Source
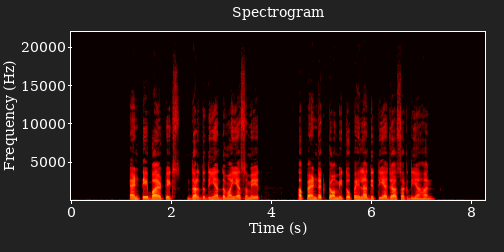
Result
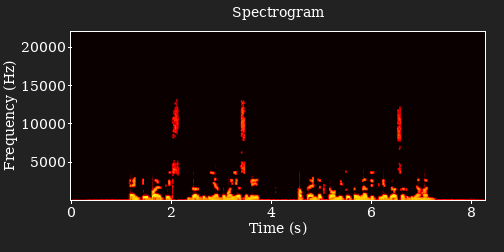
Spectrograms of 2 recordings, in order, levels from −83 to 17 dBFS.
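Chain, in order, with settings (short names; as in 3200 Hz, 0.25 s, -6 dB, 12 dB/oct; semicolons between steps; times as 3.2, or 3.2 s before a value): spectral gate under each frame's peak -10 dB strong; dynamic EQ 1600 Hz, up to -6 dB, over -40 dBFS, Q 0.9; AGC gain up to 16 dB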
